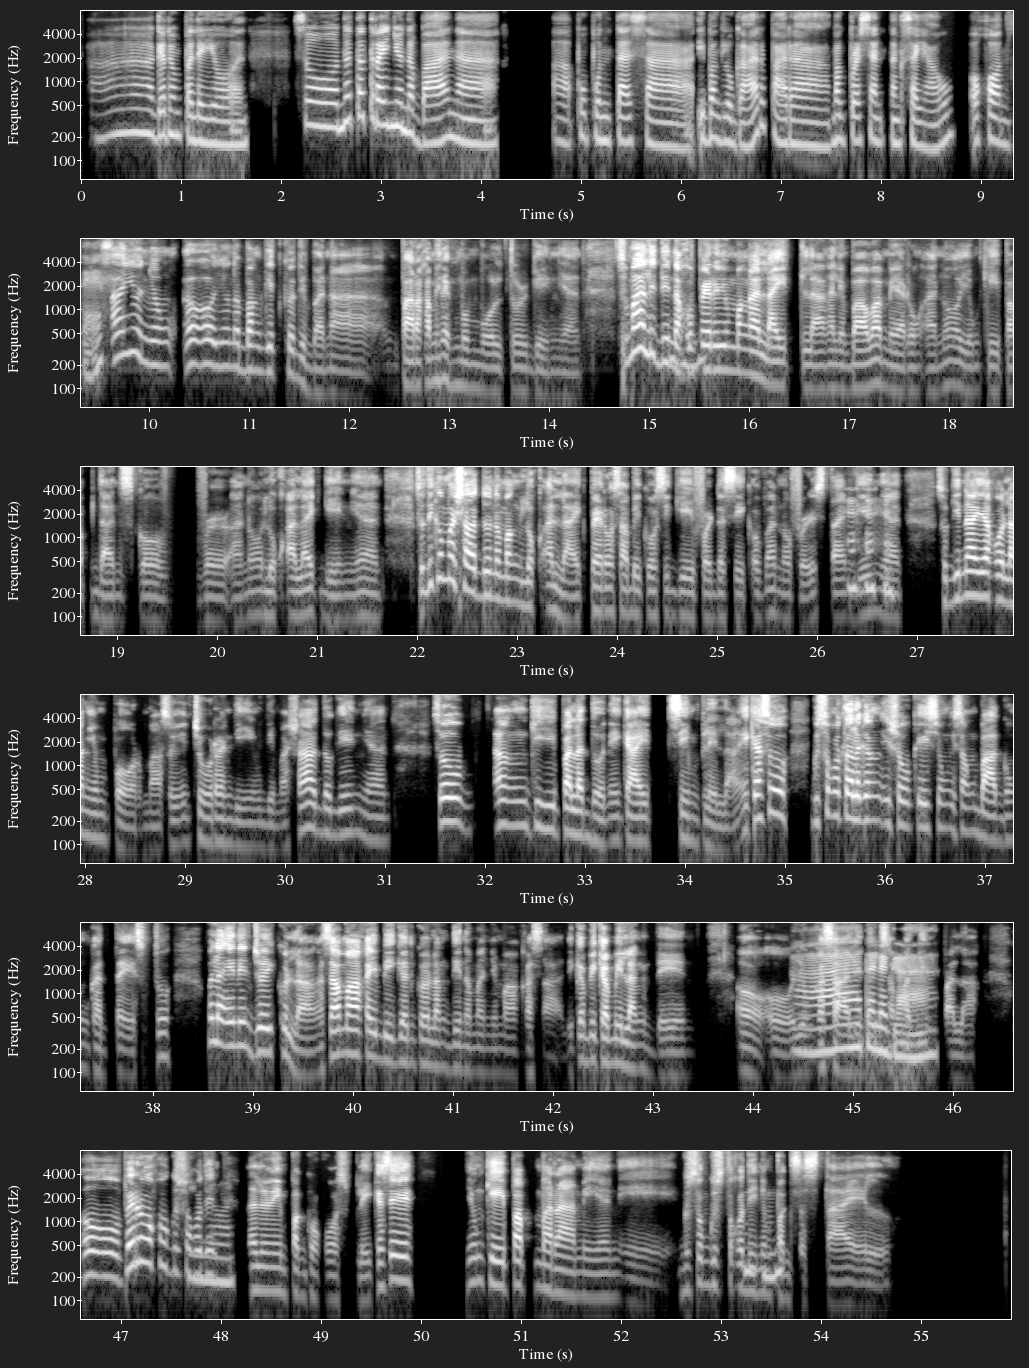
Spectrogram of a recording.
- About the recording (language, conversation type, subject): Filipino, podcast, Ano ang paborito mong libangan, at paano ka nagsimula rito?
- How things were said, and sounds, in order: tapping; static; distorted speech; chuckle; other background noise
